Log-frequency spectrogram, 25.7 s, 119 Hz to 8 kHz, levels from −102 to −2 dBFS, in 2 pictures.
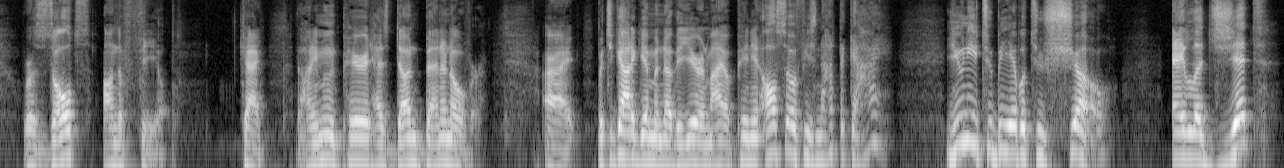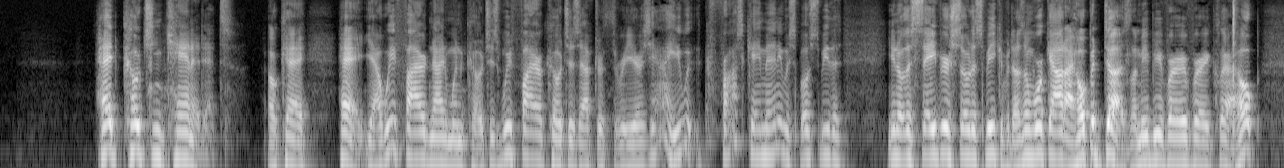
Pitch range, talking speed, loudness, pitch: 115-155 Hz, 220 wpm, -20 LUFS, 130 Hz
